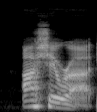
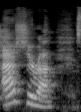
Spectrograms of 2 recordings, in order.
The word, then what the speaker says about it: Asherah: How do you pronounce that? – Asherah. Yes. – Asherah.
